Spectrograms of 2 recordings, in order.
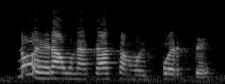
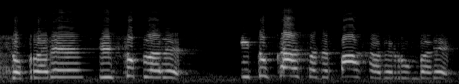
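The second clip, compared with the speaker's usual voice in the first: fierce wolf; 5 semitones higher than usual. A narrator's reading. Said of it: "El lobo feroz contestó".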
